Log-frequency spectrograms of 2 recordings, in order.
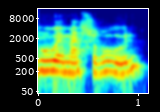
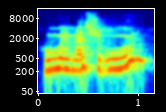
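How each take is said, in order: First: It is said with a plain statement intonation. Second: It is said with a questioning intonation. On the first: It states that he is busy. "it's as if you're giving a fact" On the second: It asks whether he is busy. "that's like, is he busy?"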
